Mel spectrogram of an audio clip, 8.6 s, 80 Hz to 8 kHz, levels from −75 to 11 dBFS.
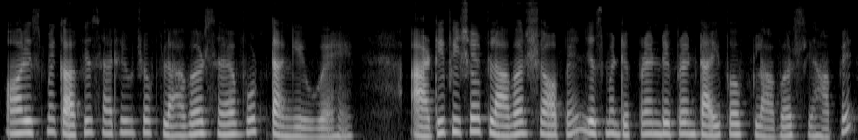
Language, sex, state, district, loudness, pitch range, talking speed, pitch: Hindi, female, Chhattisgarh, Korba, -22 LUFS, 200-245 Hz, 160 wpm, 225 Hz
